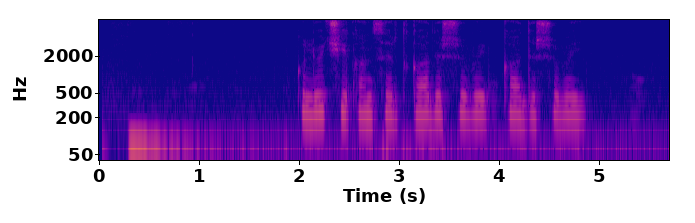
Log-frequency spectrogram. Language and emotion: Russian, neutral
